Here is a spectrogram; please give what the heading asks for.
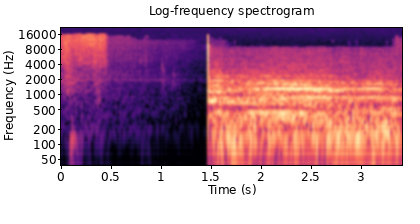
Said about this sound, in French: Cette nuit encore à Kiev, les sirènes anti-bombardement ont retenti à plusieurs reprises.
